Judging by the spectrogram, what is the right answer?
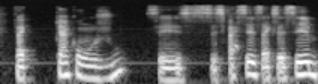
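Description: A man speaks with vocal fry. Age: 30s. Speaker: podcast host. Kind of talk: casual chat.

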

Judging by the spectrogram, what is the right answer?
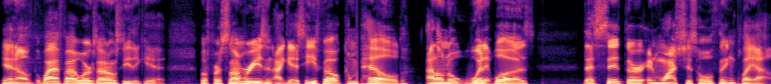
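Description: A man with an American accent has a normal speaking voice of medium pitch, ordinary pitch variation, a moderate pace and very even loudness. The recording is very clean with a silent background and a dry, close sound with no echo. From St. Louis, Missouri. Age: 40s. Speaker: podcast listener. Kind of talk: casual chat. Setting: studio.

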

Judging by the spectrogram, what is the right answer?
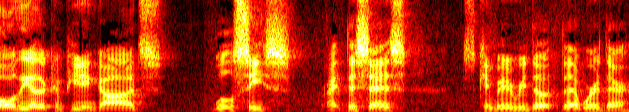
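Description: A man in an American accent, medium in pitch, speaking at a fairly slow pace with fairly even intonation on a very clean recording with a silent background. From US. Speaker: podcast host and Bible teacher. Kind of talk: lecture.

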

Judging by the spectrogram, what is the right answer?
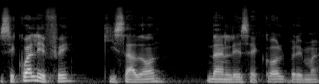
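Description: A man's medium-pitched voice in a Spanish accent, at a very slow pace, in a very clean recording with a silent background. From Colombia. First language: Spanish (speaking French). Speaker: artist and cultural mediator. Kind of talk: interview.

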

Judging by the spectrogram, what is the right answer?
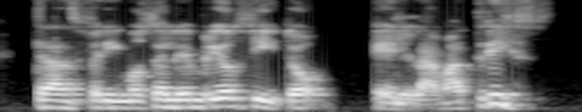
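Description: At a moderate pace, a man with a fairly high pitch talks in a normal speaking voice. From Colombia (Cali). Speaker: fertility doctor. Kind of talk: interview, explaining medical topics.

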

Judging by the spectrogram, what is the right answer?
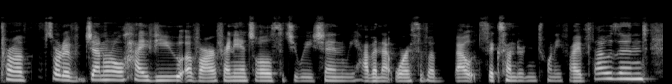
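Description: A woman with an ordinary speaking voice and a fairly low pitch talks at a fairly quick pace with hardly any pauses. Her pitch variation is ordinary, her loudness swings widely, and the background is quiet. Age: 30s. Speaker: listener asking a question. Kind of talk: recorded voicemail question.

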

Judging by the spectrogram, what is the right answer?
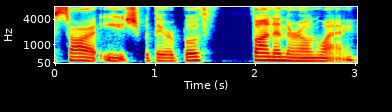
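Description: In a dry, close sound with no echo, a woman with an unremarkable speaking voice talks at a moderate pace and medium pitch. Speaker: politics reporter. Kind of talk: casual chat. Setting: video call.

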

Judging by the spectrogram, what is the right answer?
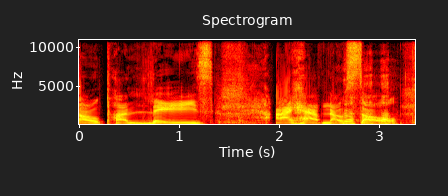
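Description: A man puts on a nasal character voice at a fairly low pitch. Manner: sarcastic.

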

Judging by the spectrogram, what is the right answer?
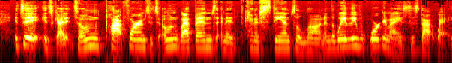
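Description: An unremarkable speaking voice with an American accent, at a moderate pace. The pitch variation is ordinary. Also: woman. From Texas, San Antonio. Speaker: defense researcher, Air Force veteran. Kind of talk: interview. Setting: on a university campus.

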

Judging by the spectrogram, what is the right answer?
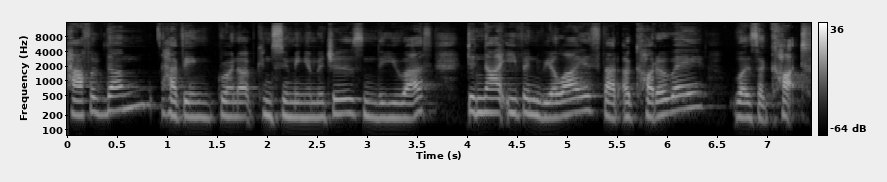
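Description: A woman's normal speaking voice at medium pitch, with ordinary pitch variation and a moderate pace, on a very clean recording with a silent background. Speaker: film curator. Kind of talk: panel discussion. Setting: stage with audience.

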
